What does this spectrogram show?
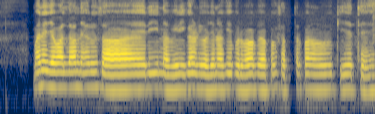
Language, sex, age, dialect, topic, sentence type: Hindi, male, 18-24, Awadhi Bundeli, banking, statement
